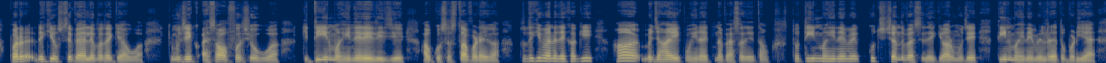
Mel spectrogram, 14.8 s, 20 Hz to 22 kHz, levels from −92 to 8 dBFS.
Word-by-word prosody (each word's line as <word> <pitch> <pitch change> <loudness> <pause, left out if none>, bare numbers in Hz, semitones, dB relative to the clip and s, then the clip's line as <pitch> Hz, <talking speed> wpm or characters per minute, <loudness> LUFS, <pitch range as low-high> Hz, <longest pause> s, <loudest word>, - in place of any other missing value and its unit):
पर 145 +1 +5
देखिए, 145 +3 +1
उससे 145 +1 -2
पहले 130 -1 +4
पता 125 0 -1
है, 125 - +2
क्या 115 -1 -1
हुआ? 105 +1 -5 0.4
कि 135 - -8
मुझे 135 +2 +3
एक 145 - -2
ऐसा 135 - +1
ऑफ़र 130 +1 +2
शो 120 0 -2
हुआ 115 -1 -3 0.3
कि, 125 - -8
"3 130 +1 +2
महीने 120 0 +2
ले 115 -1 +7
लीजिए, 115 0 -1 0.3
आपको 120 +1 0
सस्ता 115 +1 +2
पड़ेगा।" 105 -1 0 0.3
तो 155 - -12
देखिए, 170 +2 -1
मैंने 165 -1 +3
देखा 160 0 +1
कि 175 +2 -2 0.3
हाँ, 175 0 +5
मैं 135 - -1
जहाँ 130 -1 +3
1 120 -2 +4
महीना 120 0 -2
इतना 115 0 -4
पैसा 110 0 -3
देता 110 +1 -5
हूँ, 110 - -13 0.3
तो 160 - -4
3 165 +1 -1
महीने 155 -1 0
में 155 0 -1
कुछ 175 -2 -6
चंद 135 -3 +2
पैसे 120 -2 -1
देके 110 +1 -4
और 115 0 +2
मुझे 120 +2 -1 0.3
3 135 -1 +2
महीने 115 -1 -1
मिल 110 -1 -2
रहे 110 - +1
हैं, 115 - +1
तो 120 - -5
बढ़िया 110 -1 -1
है। 105 - -3
120 Hz, 225 wpm, -25 LUFS, 115-145 Hz, 0.4 s, ले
